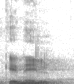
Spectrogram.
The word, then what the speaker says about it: Quenel: Exactamente, Clemente Coinelle se escribe, ¿no? Y que si el médico era Coinelle, pero Quenel, ¿no es cierto? Entonces ella después directamente lo simplifica, porque todos decían Coinelle, entonces finalmente se puso Quenel, que es la forma de pronunciar mucho más simple.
